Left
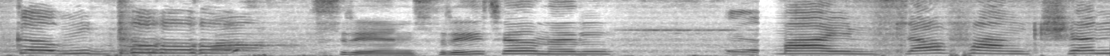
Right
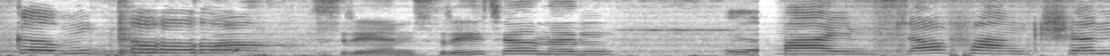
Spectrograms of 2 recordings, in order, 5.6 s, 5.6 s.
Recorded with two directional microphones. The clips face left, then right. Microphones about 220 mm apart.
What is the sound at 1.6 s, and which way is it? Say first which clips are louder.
A child's voice: left 4 dB; 35° left (ahead or behind).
